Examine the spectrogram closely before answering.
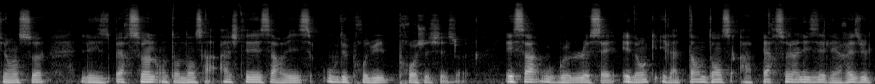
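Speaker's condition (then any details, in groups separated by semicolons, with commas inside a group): No condition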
